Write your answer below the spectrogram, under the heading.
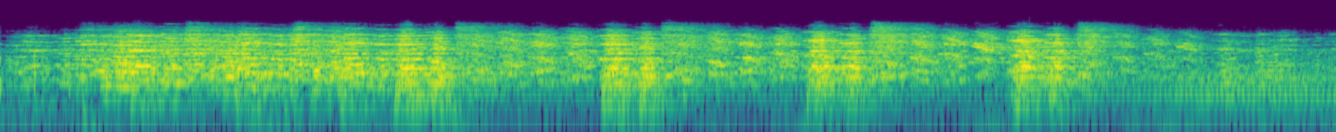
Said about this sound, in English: That's a plane motor, Cato. The motor of a plane that's about ready to take off.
